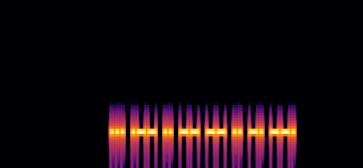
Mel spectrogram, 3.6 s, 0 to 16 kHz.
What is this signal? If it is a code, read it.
Morse code, heard as a keyed tone, about 44 wpm, 700 Hz. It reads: SWIMMING
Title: Top 1501-1750 Words 45wpm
